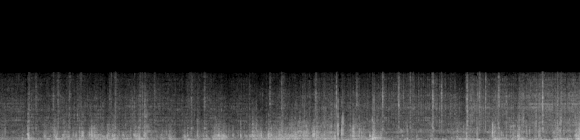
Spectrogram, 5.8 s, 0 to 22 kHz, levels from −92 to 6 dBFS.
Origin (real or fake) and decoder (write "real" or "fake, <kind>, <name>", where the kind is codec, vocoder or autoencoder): real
